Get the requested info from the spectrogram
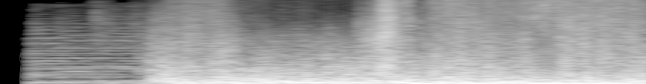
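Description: Cinematic intro sting: a soft musical lead-in, then a loud deep boom about half a second in that rumbles on under music, with a brief whoosh near the middle.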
